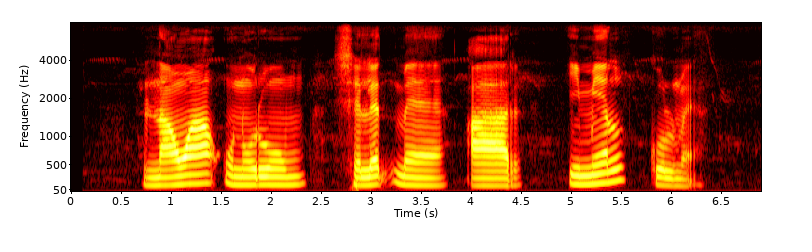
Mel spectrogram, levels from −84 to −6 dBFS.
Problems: none marked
